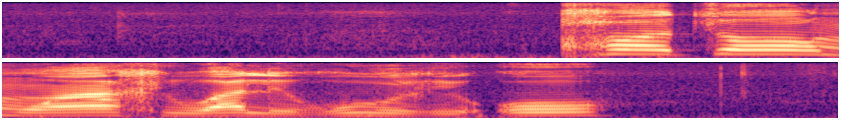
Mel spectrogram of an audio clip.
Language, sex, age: Tswana, male, 22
